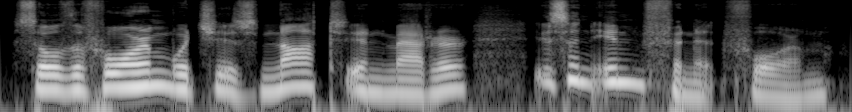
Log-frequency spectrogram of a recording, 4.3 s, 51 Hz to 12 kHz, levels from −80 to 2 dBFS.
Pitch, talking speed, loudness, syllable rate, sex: 150 Hz, 170 wpm, -19 LUFS, 4.2 syllables/s, male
